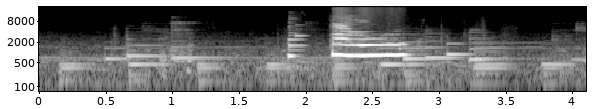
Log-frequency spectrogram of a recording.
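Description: A cat in Genius Invokation TCG meows repeatedly in a soft rhythmic pattern, then lets out one louder, drawn-out meow near the middle before the gentle meows resume.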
